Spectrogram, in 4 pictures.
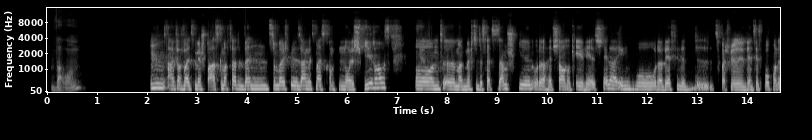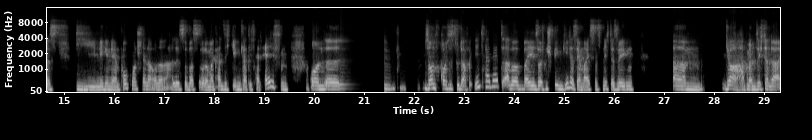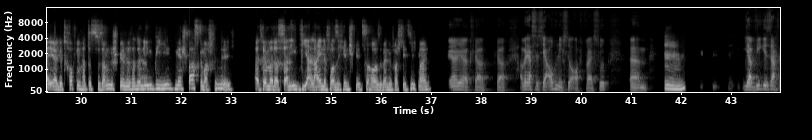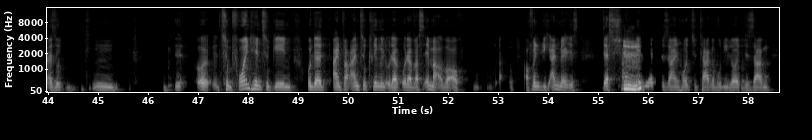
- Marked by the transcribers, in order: distorted speech; unintelligible speech; other background noise
- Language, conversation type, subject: German, unstructured, Wie beeinflusst das Internet unser Miteinander?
